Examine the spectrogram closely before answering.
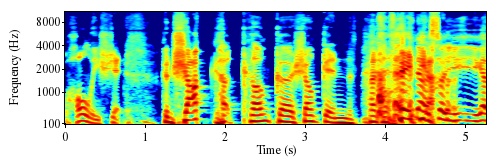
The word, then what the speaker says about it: Conshohocken: Concha Shunkin Honkin out here. It's like unbelievable. Somebody from this town, let us know how you pronounce it. Go for it. Conshohocken.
